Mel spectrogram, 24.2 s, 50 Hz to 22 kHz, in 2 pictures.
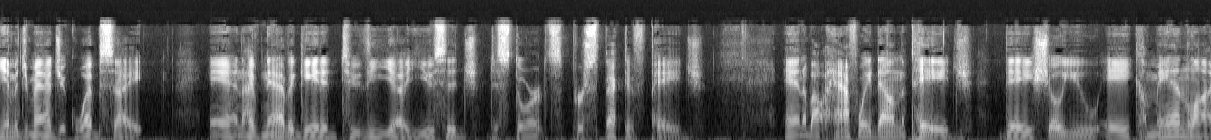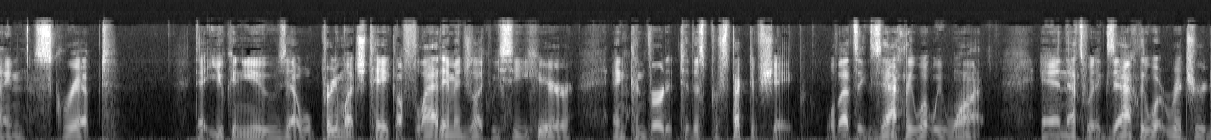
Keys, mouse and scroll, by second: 11.4-13.7 drag.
